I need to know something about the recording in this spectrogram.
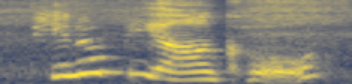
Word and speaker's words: Pinot Bianco: Pinot Bianco, as it is pronounced in Italy, is a genetic mutation of Pinot Noir, which is a light but wonderful red wine.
